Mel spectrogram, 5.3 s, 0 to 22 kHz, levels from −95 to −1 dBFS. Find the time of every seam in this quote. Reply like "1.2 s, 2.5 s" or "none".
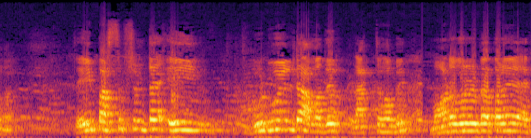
4.2 s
